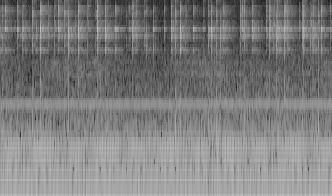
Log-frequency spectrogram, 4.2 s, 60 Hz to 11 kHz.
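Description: A small, empty glass mason jar mug with a handle and a yellow plastic lid is held upright in both hands and tapped with long nails. About 28 quick, bright glassy clinks each fade fast over a steady low hum.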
